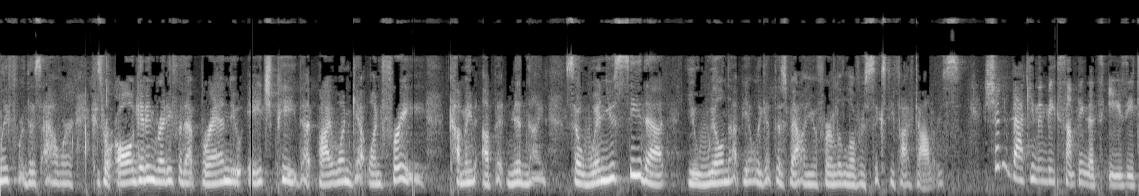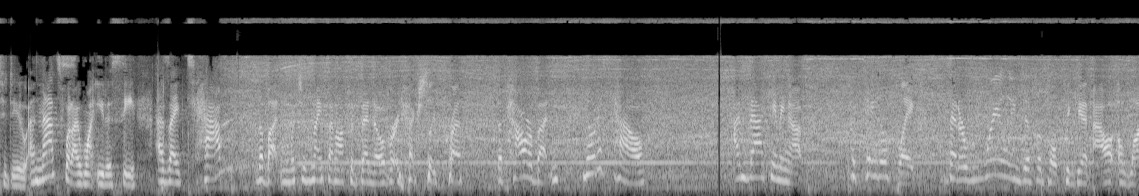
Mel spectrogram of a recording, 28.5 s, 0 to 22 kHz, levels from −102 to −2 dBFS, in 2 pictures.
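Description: At 1.13 s, 3.13–3.16 s, 5.16–5.18 s, 13.19–13.22 s, 17.21 s and 23.21–23.24 s, a gap between stream segments on the 2-second segment grid inserts 6 to 31 ms of hard-edged silence without losing audio. Each shows as a flat waveform stretch and a blank vertical spectrogram stripe.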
